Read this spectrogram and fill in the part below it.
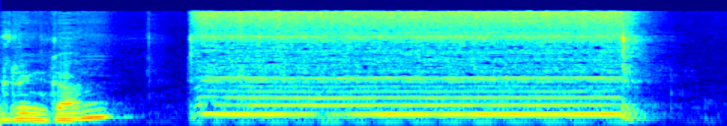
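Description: A desoldering tool's vacuum pump hums steadily.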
